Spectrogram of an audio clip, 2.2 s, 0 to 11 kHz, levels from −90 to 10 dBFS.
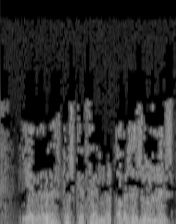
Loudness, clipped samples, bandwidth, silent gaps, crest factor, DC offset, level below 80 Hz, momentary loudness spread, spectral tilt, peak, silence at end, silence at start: -27 LUFS; under 0.1%; 10.5 kHz; none; 20 dB; under 0.1%; -40 dBFS; 3 LU; -5 dB/octave; -8 dBFS; 0.05 s; 0 s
